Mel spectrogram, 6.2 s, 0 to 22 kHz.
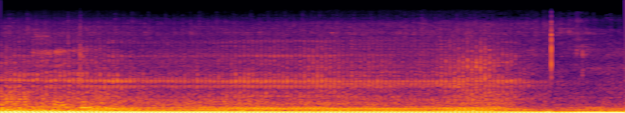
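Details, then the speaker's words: BMW E36 Compact M43 on a cold start after the paper ICV gasket was removed, sealant was applied to the idle control valve and the MAF sensor was cleaned. Very hard start with low, uneven chugging that nearly stalls: a rough, unstable cold idle. "It's very rough. And now we're going to wait for it. Oh, it almost died."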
